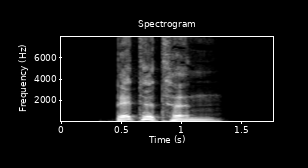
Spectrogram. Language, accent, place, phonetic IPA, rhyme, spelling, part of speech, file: German, Germany, Berlin, [ˈbɛtətn̩], -ɛtətn̩, betteten, verb, De-betteten.ogg
- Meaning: inflection of betten: 1. first/third-person plural preterite 2. first/third-person plural subjunctive II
